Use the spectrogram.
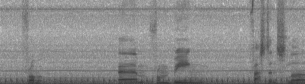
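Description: Helicopter in the War Thunder simulator: a steady droning rotor and engine hum runs throughout, with someone talking over it.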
